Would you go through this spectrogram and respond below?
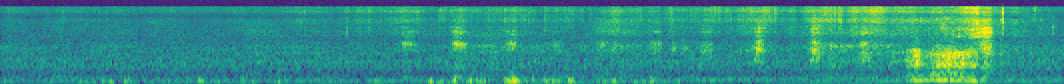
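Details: Small dog during a game of fetch, with a Pomeranian and a Pomeranian-Chihuahua mix involved; soft panting and scuffling build into a brief, high whiny whimper near the end.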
